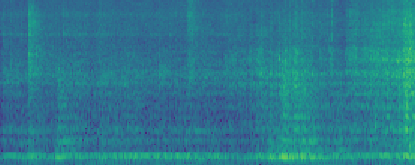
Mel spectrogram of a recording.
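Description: Acoustic classical guitar, held upside down, its headstock scraped against the floor: a continuous rough scraping with a low hum from the resonating guitar body, swelling about three seconds in and again at the very end.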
